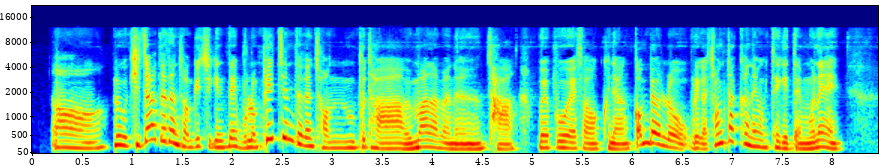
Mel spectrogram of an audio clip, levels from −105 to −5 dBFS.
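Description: Right from the start and all the way through, there's gain pumping on this speech. The level keeps breathing: it ducks sharply the moment the talker gets loud, swinging by about 15 dB. Loud and quiet passages end up squashed close together. The likely cause is input gain set far too hot for the mic, with a fast limiter or compressor clamping down on each peak.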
